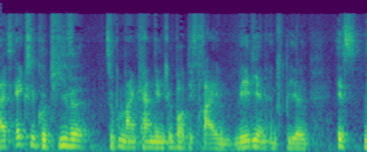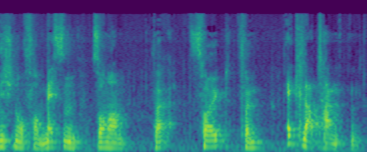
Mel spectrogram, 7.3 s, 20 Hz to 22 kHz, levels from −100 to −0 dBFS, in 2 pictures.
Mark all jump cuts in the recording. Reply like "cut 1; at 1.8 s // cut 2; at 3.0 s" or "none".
cut 1; at 1.2 s // cut 2; at 1.7 s // cut 3; at 2.8 s

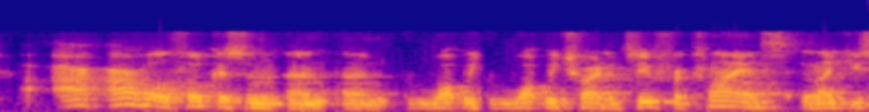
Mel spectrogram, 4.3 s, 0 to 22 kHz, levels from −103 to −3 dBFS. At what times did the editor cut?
cut 1; at 2.4 s

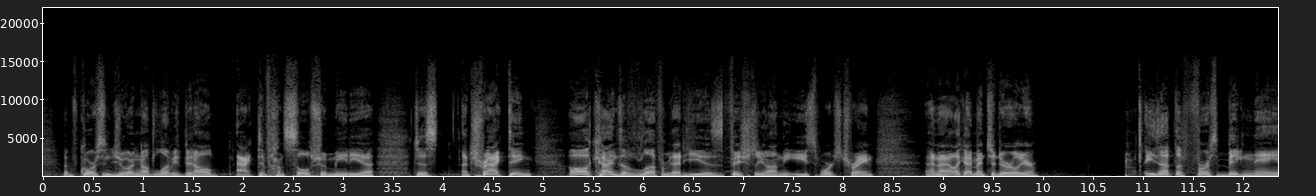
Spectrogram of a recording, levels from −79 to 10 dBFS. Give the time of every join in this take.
cut 1; at 6.3 s // cut 2; at 6.8 s

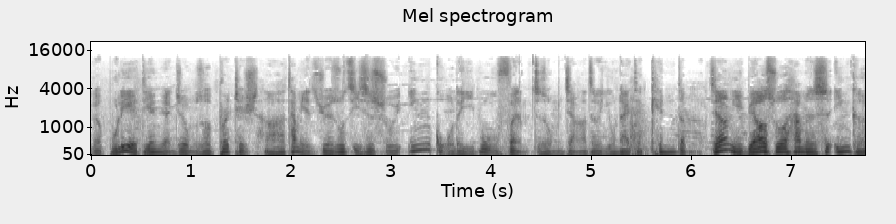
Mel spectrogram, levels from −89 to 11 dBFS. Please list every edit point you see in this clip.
cut 1; at 6.1 s

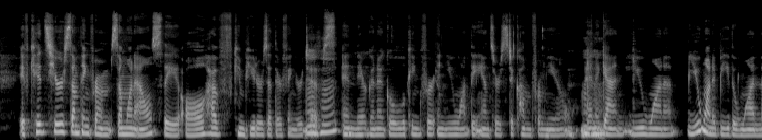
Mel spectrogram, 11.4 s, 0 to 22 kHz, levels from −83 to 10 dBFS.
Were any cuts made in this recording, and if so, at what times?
cut 1; at 6.5 s

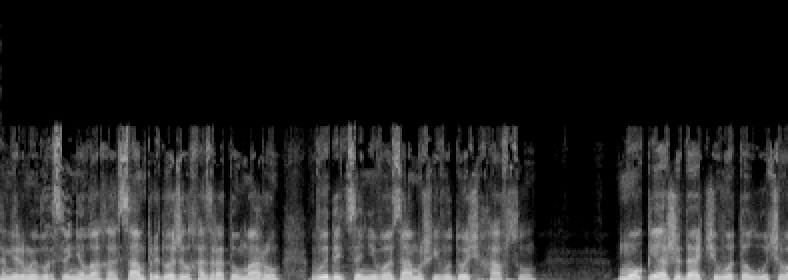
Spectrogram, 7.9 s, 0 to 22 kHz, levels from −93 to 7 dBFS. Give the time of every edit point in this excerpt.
none

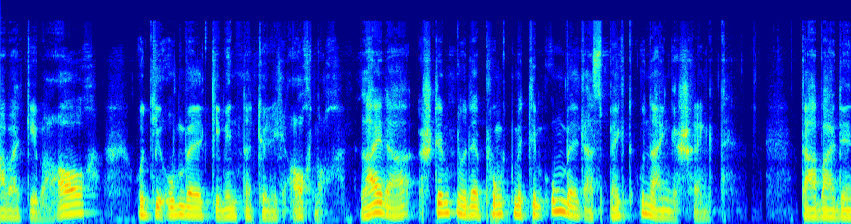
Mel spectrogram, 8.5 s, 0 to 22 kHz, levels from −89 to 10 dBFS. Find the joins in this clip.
cut 1; at 3.5 s

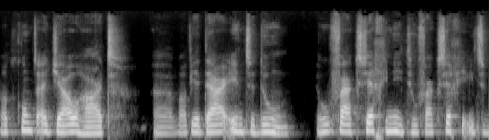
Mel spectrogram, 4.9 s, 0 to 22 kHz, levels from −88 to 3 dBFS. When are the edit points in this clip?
cut 1; at 1.9 s // cut 2; at 3.1 s // cut 3; at 3.8 s

